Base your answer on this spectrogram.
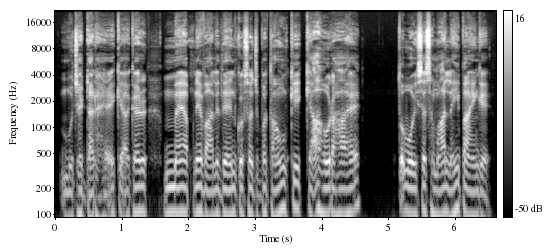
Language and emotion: Urdu, fearful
